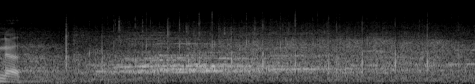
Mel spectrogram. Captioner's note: audience cheering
